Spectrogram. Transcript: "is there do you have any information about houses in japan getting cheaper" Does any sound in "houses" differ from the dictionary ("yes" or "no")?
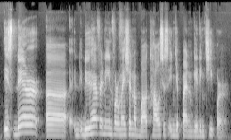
yes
